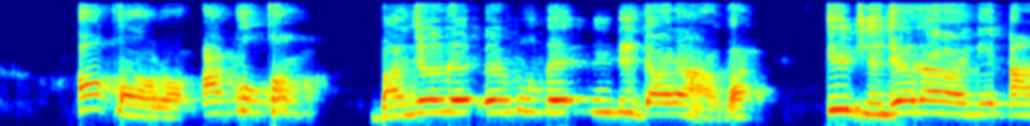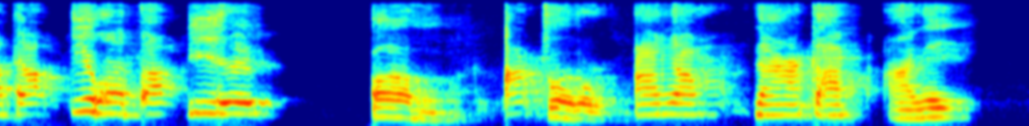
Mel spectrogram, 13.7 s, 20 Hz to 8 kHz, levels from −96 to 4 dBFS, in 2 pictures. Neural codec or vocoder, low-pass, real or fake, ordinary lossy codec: codec, 24 kHz, 1 kbps, SNAC; 7.2 kHz; fake; none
